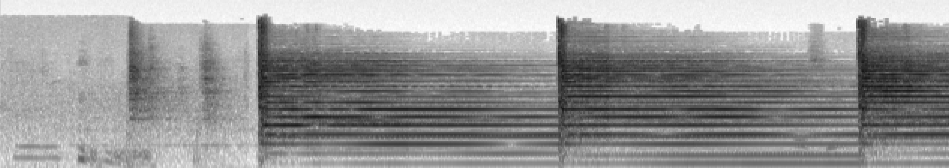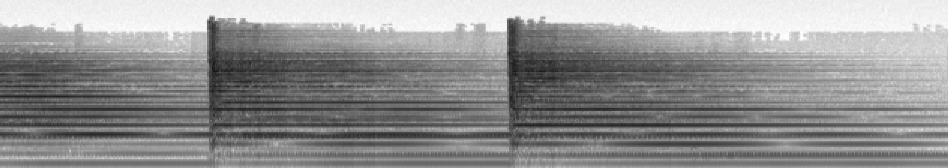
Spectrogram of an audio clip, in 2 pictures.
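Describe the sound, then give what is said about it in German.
A church tower bell in the Cento Valle strikes the full hour five times at steady two-second intervals, each loud, ringing stroke blending into a long resonant hum, after a brief moment of soft voices and faint clatter. “Der Minutenzeiger ruckt auf die volle Stunde vor.”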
